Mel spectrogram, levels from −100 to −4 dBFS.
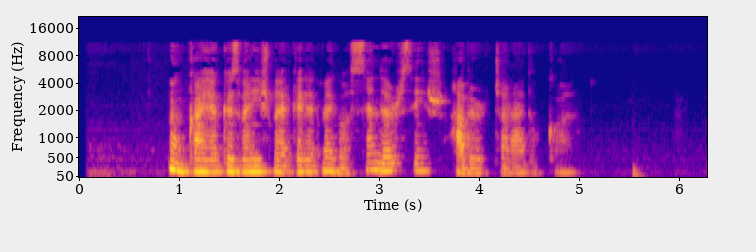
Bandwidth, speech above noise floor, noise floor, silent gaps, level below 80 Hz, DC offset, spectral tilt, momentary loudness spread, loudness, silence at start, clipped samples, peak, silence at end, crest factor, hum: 11.5 kHz; 50 dB; -72 dBFS; none; -56 dBFS; under 0.1%; -6.5 dB/octave; 19 LU; -21 LUFS; 0.9 s; under 0.1%; -4 dBFS; 0.7 s; 20 dB; none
